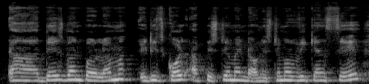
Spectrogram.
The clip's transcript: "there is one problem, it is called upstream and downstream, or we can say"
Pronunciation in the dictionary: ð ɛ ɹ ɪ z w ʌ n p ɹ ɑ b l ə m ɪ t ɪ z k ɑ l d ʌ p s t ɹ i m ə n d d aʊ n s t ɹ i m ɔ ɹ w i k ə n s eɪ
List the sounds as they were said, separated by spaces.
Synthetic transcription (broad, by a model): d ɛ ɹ ɪ z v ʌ n p ɹ ɑ b l ə m ɪ t ɪ z k ɑ l d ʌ p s t i m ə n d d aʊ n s t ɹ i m ɔ ɹ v i k ə n s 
